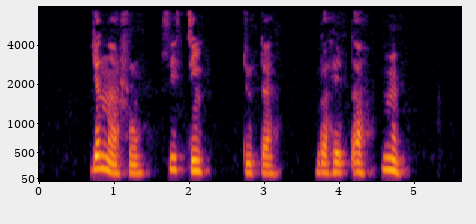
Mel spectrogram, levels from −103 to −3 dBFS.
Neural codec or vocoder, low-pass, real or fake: none; 7.2 kHz; real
